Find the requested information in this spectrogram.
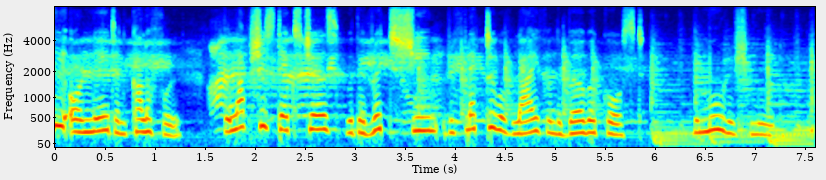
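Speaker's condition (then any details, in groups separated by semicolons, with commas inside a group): No condition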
